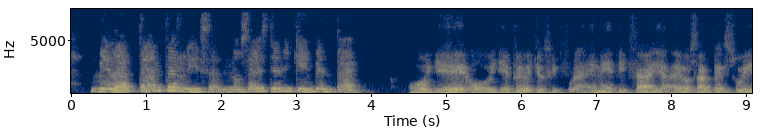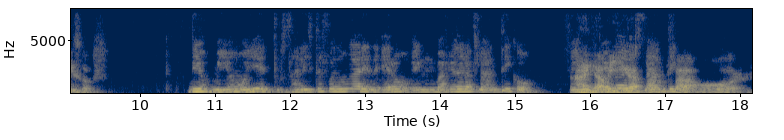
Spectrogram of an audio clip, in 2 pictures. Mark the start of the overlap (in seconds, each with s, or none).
15.8 s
